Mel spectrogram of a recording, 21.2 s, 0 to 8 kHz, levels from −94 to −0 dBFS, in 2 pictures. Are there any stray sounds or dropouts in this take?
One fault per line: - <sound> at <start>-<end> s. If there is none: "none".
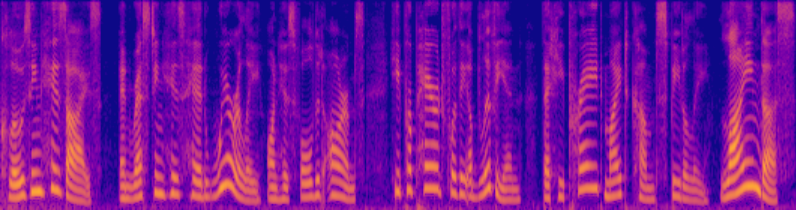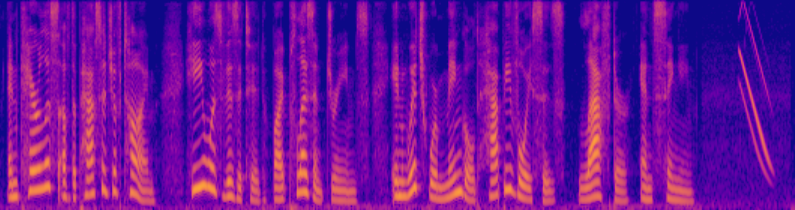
- chirp at 20.4-20.9 s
